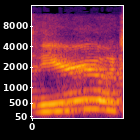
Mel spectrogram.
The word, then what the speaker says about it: Vireo: And if you want to find out more about Vireo and her programs, you can check out pleasurecoachvireo.ca, and Vireo is spelled V-I-R-E-O. So as Vireo told me how to pronounce her name, it's like Vireo, like Cheerio.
